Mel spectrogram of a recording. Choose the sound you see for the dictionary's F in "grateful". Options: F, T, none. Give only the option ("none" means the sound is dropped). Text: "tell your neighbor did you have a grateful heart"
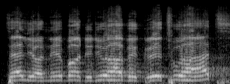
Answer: none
